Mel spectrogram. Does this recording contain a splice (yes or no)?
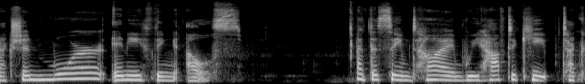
yes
